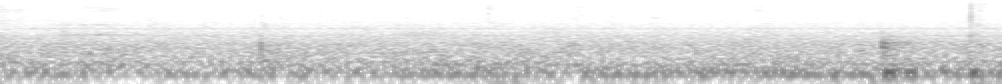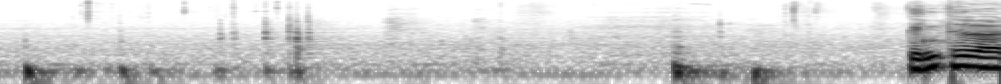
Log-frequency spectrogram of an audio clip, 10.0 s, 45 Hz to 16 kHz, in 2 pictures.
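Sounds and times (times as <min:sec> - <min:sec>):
low room hum: 0:00.0 - 0:10.0
microphone handling clicks and knocks: 0:08.3 - 0:09.1.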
